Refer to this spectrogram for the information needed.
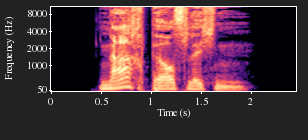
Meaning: inflection of nachbörslich: 1. strong genitive masculine/neuter singular 2. weak/mixed genitive/dative all-gender singular 3. strong/weak/mixed accusative masculine singular 4. strong dative plural
- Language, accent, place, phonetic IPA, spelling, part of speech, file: German, Germany, Berlin, [ˈnaːxˌbœʁslɪçn̩], nachbörslichen, adjective, De-nachbörslichen.ogg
